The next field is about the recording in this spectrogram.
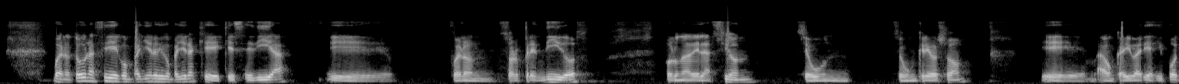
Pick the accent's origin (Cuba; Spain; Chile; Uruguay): Cuba; moved away as an adult; now in Argentina; Yo me crié en Cuba durante 18 años y después volví a la Argentina en la década del 90.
